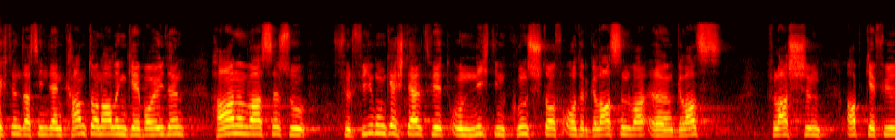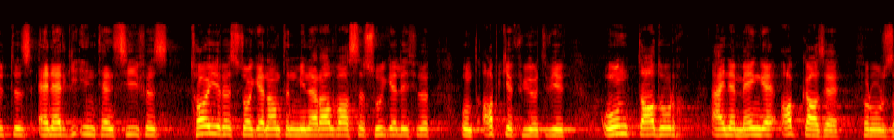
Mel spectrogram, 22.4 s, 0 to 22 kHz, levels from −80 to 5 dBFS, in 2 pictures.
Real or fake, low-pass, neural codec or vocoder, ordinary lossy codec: real; none; none; none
